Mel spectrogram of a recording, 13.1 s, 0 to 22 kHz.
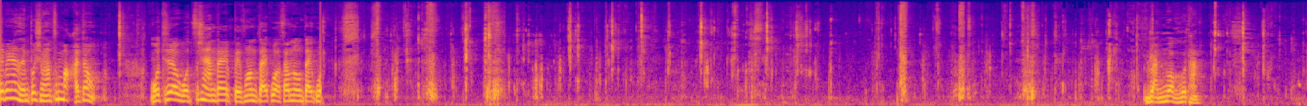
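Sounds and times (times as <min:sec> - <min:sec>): wet chewing and biting: 0:03.2 - 0:13.0.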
